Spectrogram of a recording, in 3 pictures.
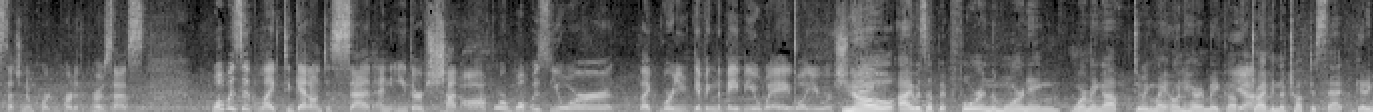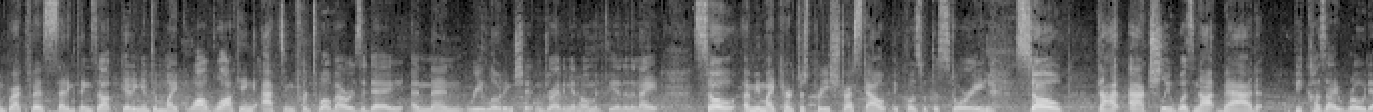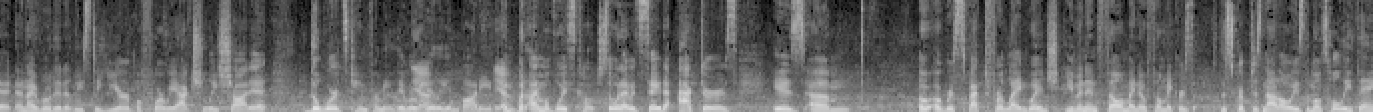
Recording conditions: busy venue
